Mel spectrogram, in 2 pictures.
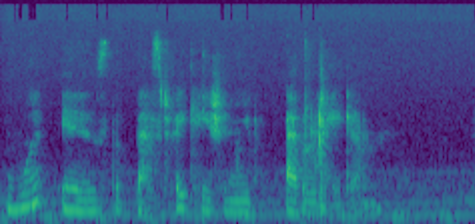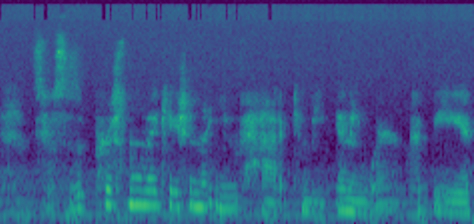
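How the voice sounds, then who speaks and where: A woman playing a friendly, non-judgmental dating service matchmaker in a gentle, soft-spoken and whispered ASMR roleplay. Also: fairly low pitch, background noise, natural voice. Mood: gentle, businesslike. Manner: gentle, reassuring, asks questions and pauses for answers. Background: mechanical keyboard typing and clicks.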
